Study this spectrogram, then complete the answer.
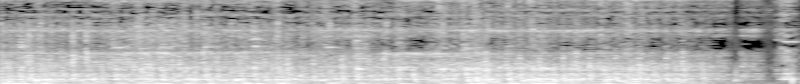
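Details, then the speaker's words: Ford Model A four-cylinder with fuel cut at an in-series gas switch, running until the carburetor bowl drains: putters with uneven, missing beats, then stumbles and dies from fuel starvation. "so that's a gas starved engine as you can hear that so no gas and so she's just about out"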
